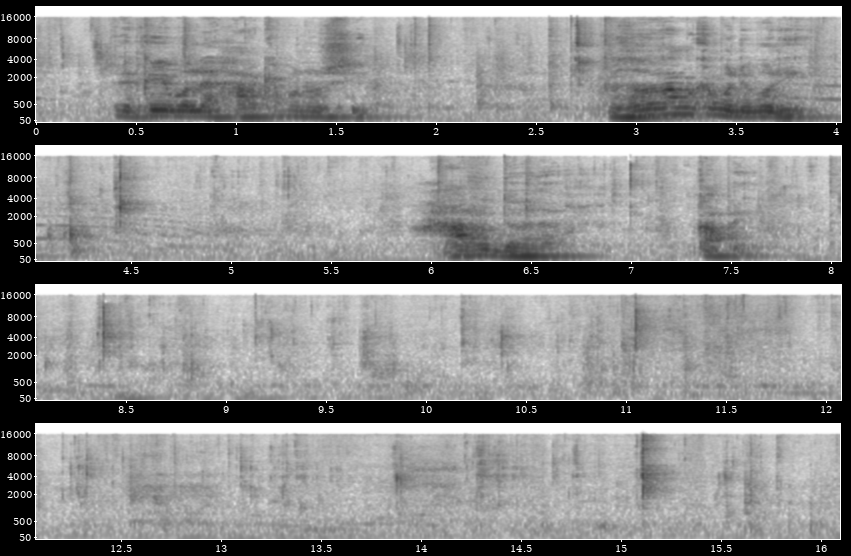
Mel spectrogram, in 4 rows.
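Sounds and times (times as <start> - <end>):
wet chewing mouth sounds: 0.0 - 16.0.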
